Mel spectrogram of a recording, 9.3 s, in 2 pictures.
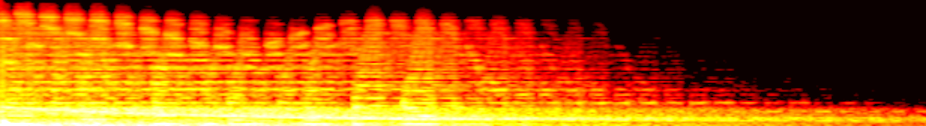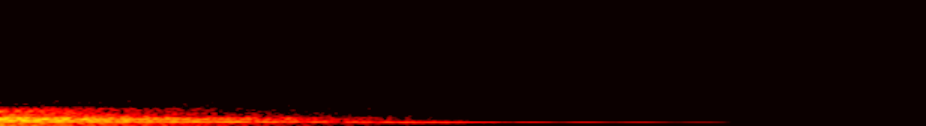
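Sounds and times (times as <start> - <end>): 
Korg Radias-R synthesizer note break: 0.0 - 4.5.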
